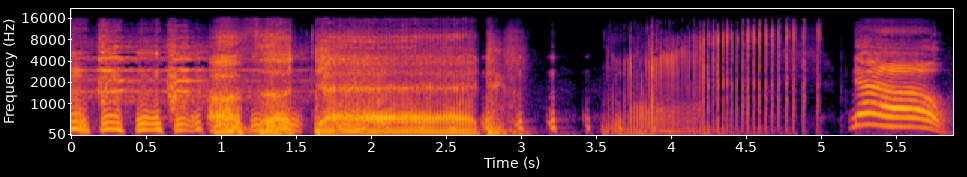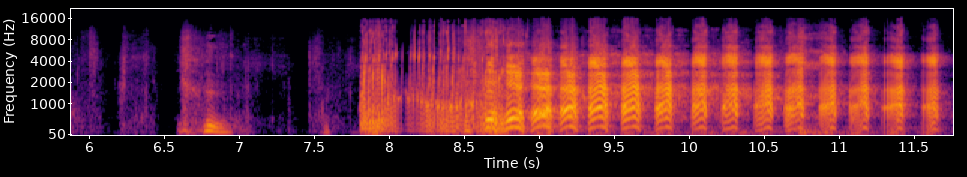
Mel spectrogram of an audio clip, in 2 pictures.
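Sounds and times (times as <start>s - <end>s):
speech: 0.0s - 4.4s, 5.2s - 6.0s, 6.6s - 7.0s, 7.8s - 11.7s
wet fart-like noise: 3.6s - 5.1s, 7.8s - 8.8s.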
